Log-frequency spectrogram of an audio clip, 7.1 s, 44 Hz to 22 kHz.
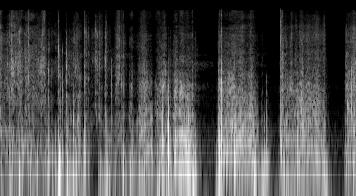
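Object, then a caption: Paper banknote. A single thin US dollar bill of cotton-linen paper, held in both hands, is folded, crinkled with the fingertips and snapped taut. The result is dense, close crinkling and crunching with sharp snaps. These come in bursts separated by brief silences near 4, 5.5 and 6.7 seconds.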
